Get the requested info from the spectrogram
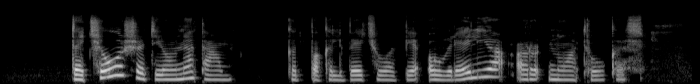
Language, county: Lithuanian, Kaunas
